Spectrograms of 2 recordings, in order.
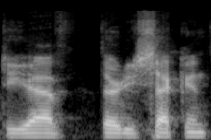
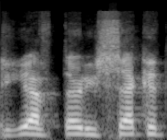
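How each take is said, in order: First: The tone is flat, plain and unexcited. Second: The tone is lively, friendly and excited. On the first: The caller sounds routine, so the prospect hangs up. The speaker calls it wrong. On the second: The caller is having fun and sounds like a friend. The speaker calls it right.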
